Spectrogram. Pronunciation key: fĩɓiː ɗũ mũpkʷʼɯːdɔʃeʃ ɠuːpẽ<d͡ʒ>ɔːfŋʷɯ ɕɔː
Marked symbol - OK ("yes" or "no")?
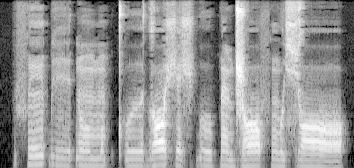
no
